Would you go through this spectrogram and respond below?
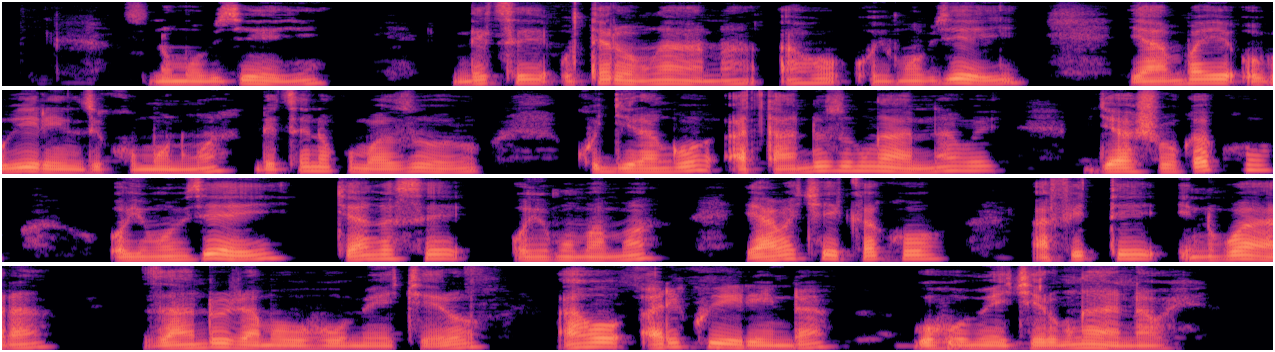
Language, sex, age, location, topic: Kinyarwanda, male, 18-24, Kigali, health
